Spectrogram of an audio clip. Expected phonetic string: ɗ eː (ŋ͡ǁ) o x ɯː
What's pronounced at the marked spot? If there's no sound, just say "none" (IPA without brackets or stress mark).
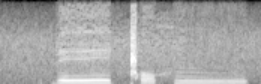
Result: ǁ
